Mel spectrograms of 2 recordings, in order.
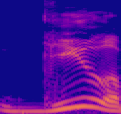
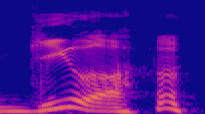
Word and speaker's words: Gila: they just kill them it's a soft G the soft G is Gila Gilla G Monster so the pet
